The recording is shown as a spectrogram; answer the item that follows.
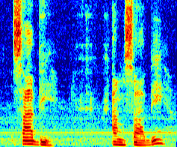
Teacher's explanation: isn't that's really long ang first syllable sa second syllable B the first syllable has the accent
